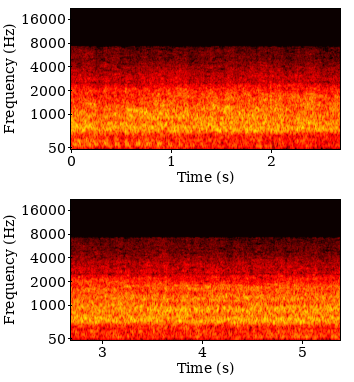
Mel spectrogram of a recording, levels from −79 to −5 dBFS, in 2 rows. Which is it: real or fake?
fake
